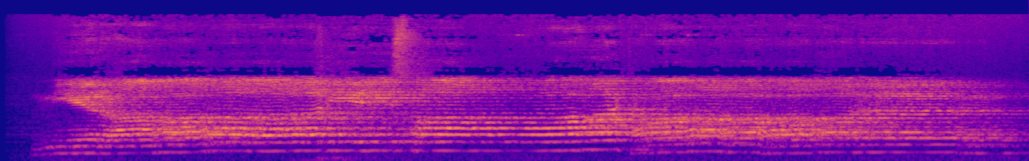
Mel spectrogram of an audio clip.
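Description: Men's voices singing Gregorian chant in unison: one melodic line of held notes moving up and down in small steps.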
